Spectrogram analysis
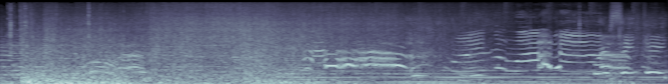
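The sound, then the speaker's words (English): A car, forced off the road, crashes into lake water with a loud, roaring splash and churning rush lasting a few seconds, then high, wavering cries rise over the settling water. “The lake is right there. I can't stop it.”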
